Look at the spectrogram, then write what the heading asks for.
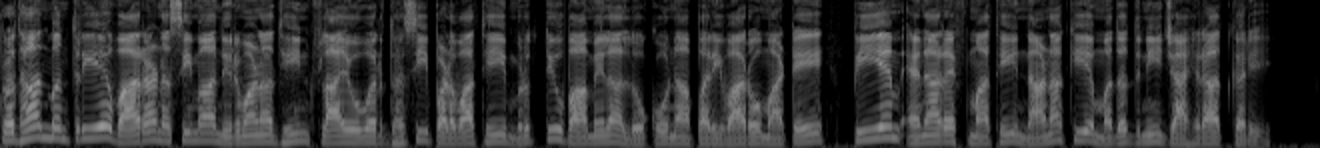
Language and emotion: Gujarati, neutral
